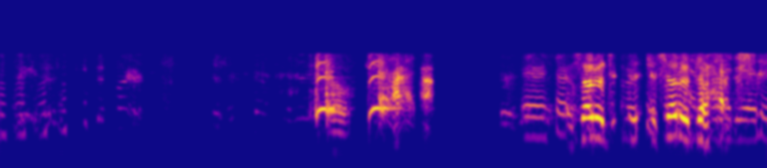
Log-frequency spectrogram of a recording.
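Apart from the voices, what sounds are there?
dog making noise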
